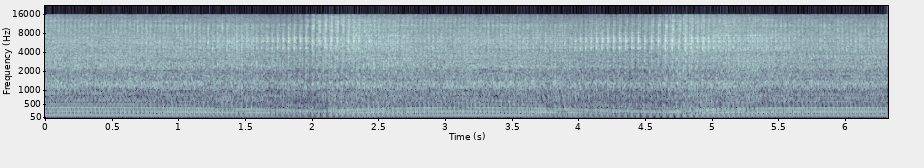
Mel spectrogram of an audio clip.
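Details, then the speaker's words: Briggs and Stratton lawn mower engine that would not start, running after quick carburetor clean and main jet refit, air filter removed; strong steady drone swelling and easing as governor works; starts, stops, runs normally. "there you go start stops cuts does what it should do"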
